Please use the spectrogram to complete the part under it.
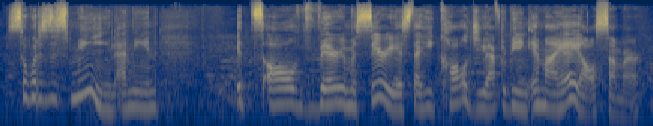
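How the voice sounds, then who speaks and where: A woman playing a curious, opinionated, teasing teenage prep school girl in a radio drama, with an expressive, gossipy, sarcastic delivery. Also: medium pitch, normal speed, a faint crowd, close to an everyday voice. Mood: prying, insistent.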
